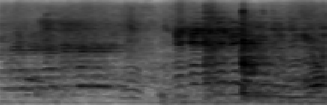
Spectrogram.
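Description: A young billy goat bleats on a farm just before a bottle feeding, a wavering cry partly buried under close talking and background bustle.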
